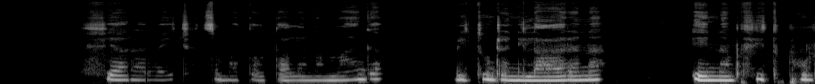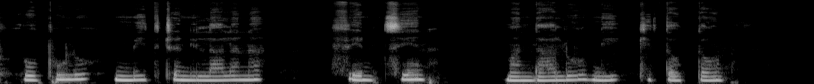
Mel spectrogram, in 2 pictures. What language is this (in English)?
Malagasy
